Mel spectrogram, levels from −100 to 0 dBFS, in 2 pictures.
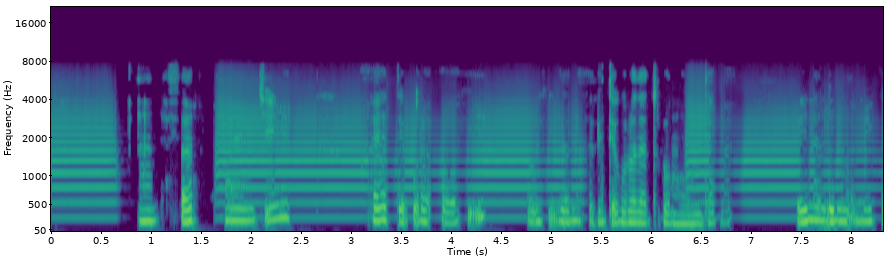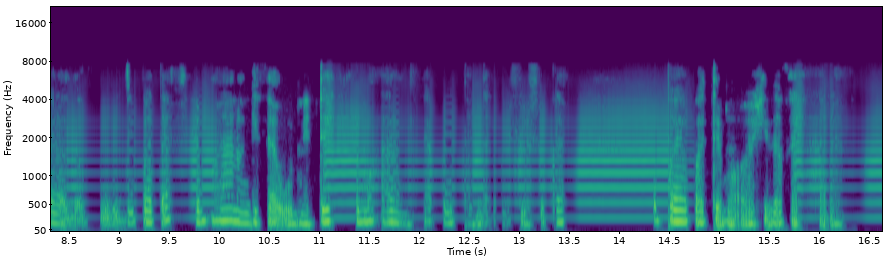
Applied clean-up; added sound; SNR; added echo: neural mask model RNNoise.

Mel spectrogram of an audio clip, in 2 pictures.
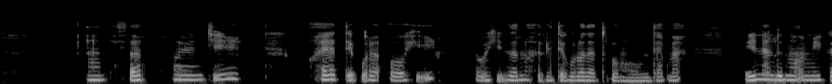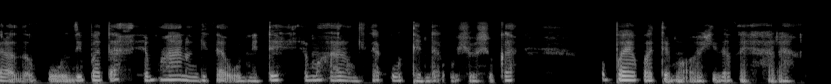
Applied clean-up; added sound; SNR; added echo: none; none; none; none.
